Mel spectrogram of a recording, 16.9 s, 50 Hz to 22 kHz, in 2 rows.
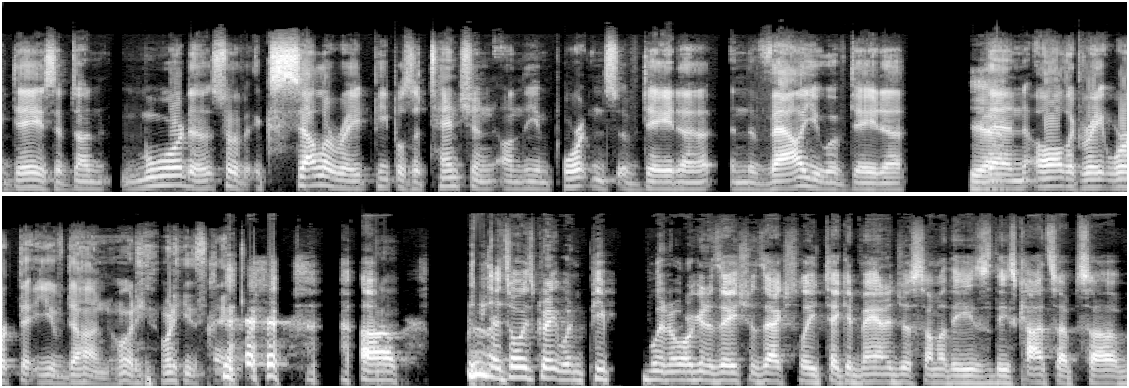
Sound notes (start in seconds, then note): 9.4 laughing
